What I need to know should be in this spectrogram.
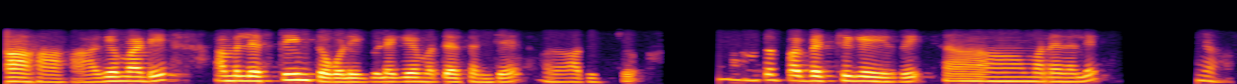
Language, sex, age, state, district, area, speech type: Kannada, female, 45-60, Karnataka, Chitradurga, rural, conversation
